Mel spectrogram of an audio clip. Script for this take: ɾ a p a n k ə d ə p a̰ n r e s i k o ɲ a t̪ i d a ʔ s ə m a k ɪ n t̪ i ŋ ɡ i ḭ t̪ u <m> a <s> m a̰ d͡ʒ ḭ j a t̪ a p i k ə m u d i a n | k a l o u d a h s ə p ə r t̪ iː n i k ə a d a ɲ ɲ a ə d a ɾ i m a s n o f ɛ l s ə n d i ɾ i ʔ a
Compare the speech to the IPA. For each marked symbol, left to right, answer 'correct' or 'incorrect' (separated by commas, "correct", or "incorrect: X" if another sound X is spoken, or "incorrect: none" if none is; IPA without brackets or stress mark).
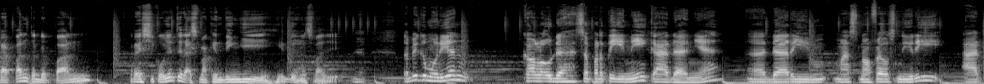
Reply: correct, correct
